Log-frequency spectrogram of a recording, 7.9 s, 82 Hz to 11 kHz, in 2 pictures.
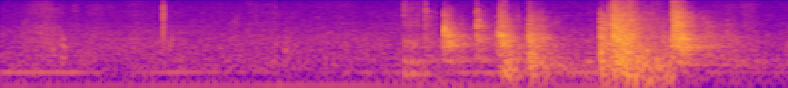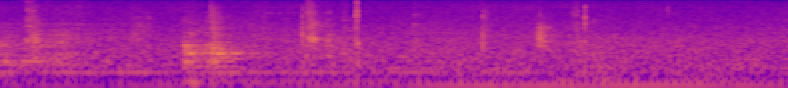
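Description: Metal driver's door of a 1967 Nissan Patrol being unlatched and opened: a quick run of clicks about two seconds in, then a loud clunk and rattle as the door swings open, followed by a few lighter knocks.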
